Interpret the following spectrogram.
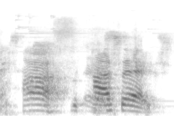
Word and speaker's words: Zekas X: And as we jump into Focus Minds, we are introduced to, I should say, Zekas X. Am I pronouncing that right? Because Zekas, like Picasso. Zekas X. Picasso, Zekas, Zekas X.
